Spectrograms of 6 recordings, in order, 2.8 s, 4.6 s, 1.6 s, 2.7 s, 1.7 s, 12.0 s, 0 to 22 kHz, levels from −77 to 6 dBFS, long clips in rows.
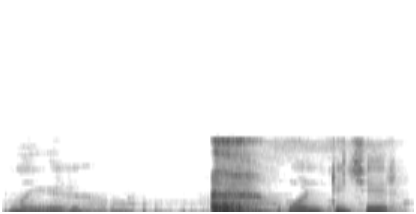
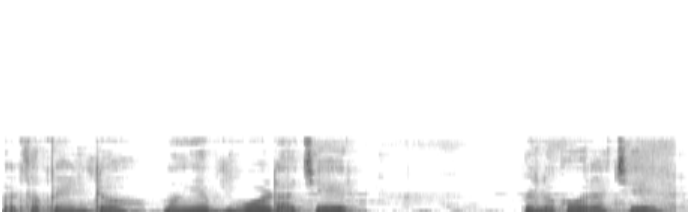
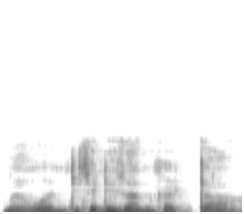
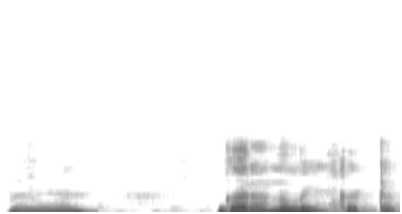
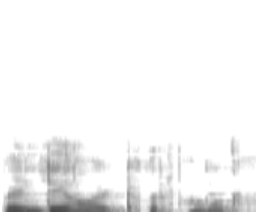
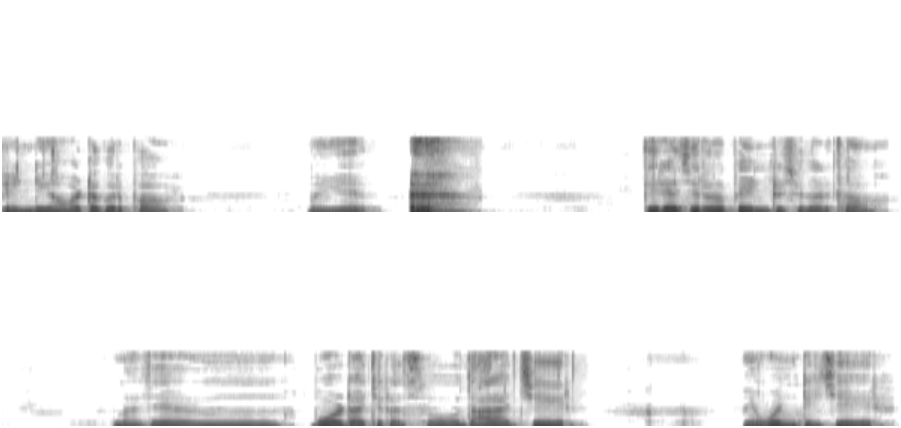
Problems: background sounds at intervals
